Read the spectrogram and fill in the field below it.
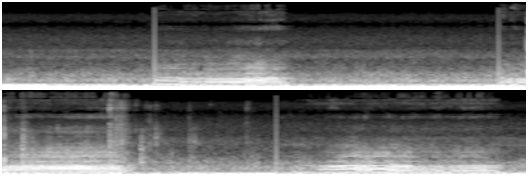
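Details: Soft, throaty snores from a sleeping Chihuahua come in three short rasping breaths with a faint tonal whine, roughly every two and a half seconds, over a constant low background rumble.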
